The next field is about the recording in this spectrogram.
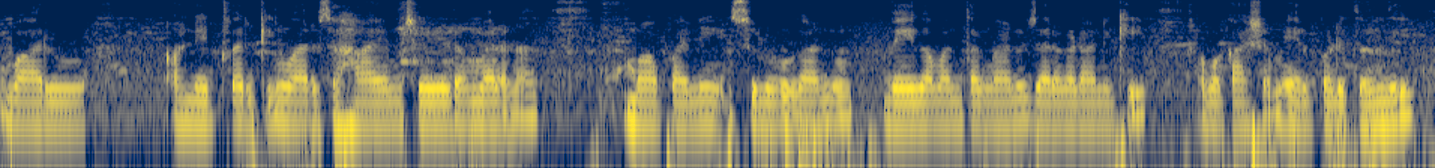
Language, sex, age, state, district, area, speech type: Telugu, female, 18-30, Andhra Pradesh, Kurnool, rural, spontaneous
